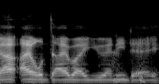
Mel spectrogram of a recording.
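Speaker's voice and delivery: plain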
